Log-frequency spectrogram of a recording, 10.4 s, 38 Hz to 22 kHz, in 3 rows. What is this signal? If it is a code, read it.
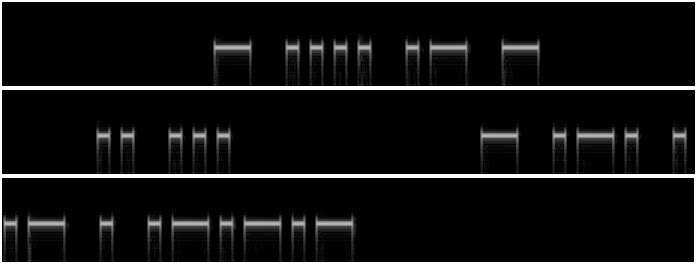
Morse code, heard as a keyed tone, about 21 wpm, 700 Hz. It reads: THAT IS TRUE.
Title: 3x Word-Spacing - Sentences from Top 400 Words - 20wpm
